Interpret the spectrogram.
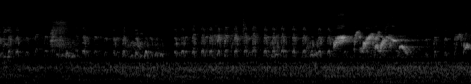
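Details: Red-whiskered bulbul used as a decoy to lure wild birds to a trap, deep in the mountains on a cold afternoon, 15 December 2018; busy overlapping chirps and short warbled phrases, louder bright bursts near the end.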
